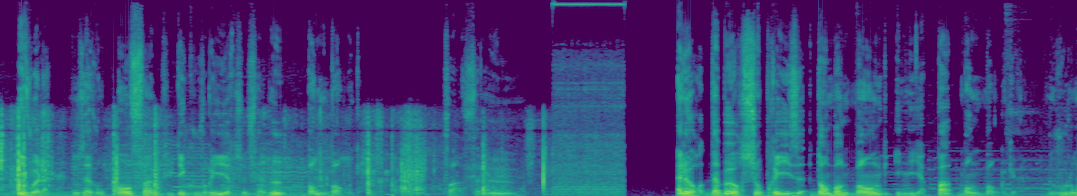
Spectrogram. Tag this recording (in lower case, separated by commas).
speech, music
